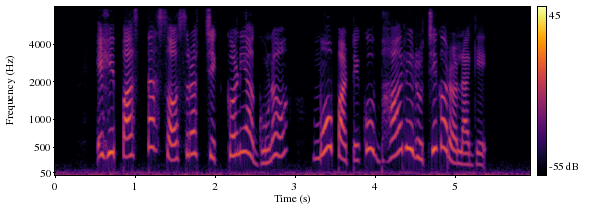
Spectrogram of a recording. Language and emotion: Odia, happy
